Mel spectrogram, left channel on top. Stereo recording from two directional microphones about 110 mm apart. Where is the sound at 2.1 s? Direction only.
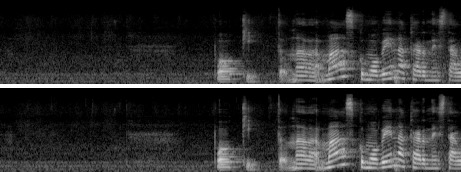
35° right (ahead or behind).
